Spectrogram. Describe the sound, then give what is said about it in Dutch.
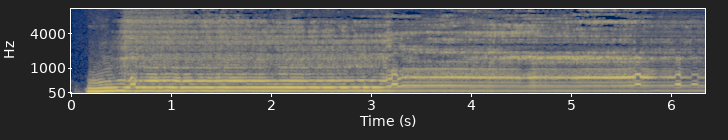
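Throat singing with a whistled overtone, made by singing and whistling at the same time, the whistle formed in the corner of the mouth: a loud, steady, buzzing low drone held for about six seconds, with a thin high whistle riding above it that shifts pitch partway through. No talking. “het klinkt een soort keel didgeridoo of zo dat is het.”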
